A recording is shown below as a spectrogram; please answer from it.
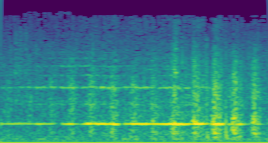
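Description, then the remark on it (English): A train leaving a tunnel rumbles past with steady rhythmic clatter, a sustained whistle-like tone riding over the heavy mechanical noise; no voices. “As soon as the train left the tunnel, they pushed open the door”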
